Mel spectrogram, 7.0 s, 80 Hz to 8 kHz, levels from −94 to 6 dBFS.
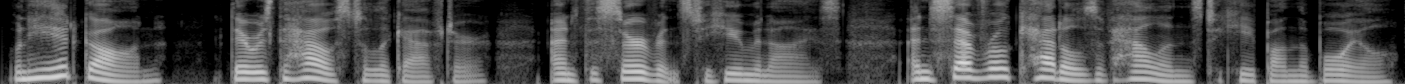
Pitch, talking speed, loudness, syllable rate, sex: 180 Hz, 220 wpm, -24 LUFS, 6.2 syllables/s, female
